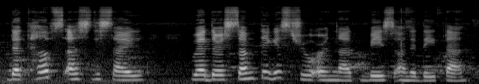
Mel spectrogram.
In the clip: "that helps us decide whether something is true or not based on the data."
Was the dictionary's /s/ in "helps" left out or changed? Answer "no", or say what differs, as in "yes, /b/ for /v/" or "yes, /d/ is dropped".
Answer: no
